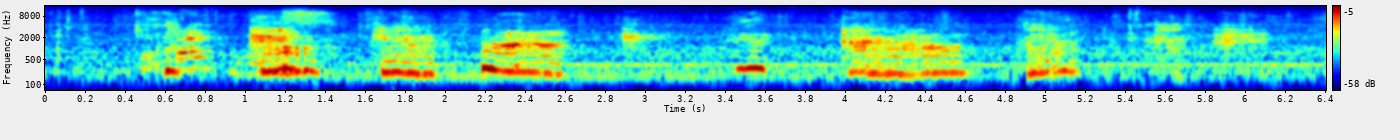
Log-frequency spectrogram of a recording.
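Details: Pet dog play-fighting indoors with another dog, making funny noises: short tonal grumbling moans with bending pitch, about eight separate bursts in six seconds, some rising then falling, over a faint steady hum.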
